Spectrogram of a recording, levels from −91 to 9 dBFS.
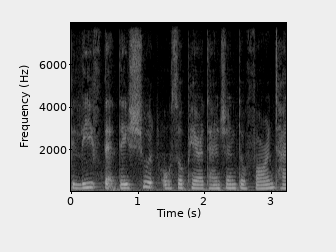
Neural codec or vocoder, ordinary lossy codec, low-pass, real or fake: codec, 16 kHz, 0.4 kbps, LongCat-Audio-Codec; none; none; fake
